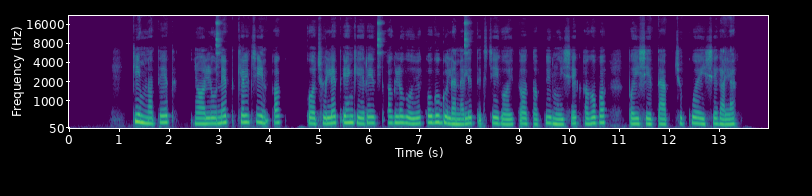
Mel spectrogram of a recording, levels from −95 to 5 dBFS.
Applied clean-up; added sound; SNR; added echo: neural mask model Resemble Enhance denoiser.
